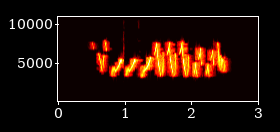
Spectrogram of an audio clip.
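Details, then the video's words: Lazuli bunting singing a rapid two-second phrase of high, scratchy, slurred notes, starting with thin chips and building into paired, buzzy down-and-up sweeps, clean with no other sounds. "Lazuli Bunting Song! Lazuli Bunting Call! Sound! - Azulillo Lapislázuli Canto - Passerina Amoena"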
